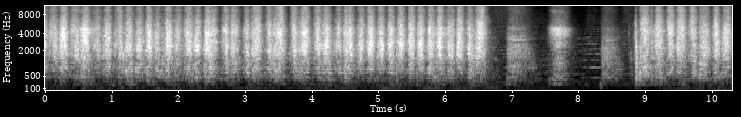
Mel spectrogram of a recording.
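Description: Hand sanding of a painted sheet-metal helmet piece, rubbed back and forth in quick, even strokes, about five a second, to take off scorched paint and scoring. The strokes break off about seven seconds in, with a couple of short rubs, then pick up again near the end.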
